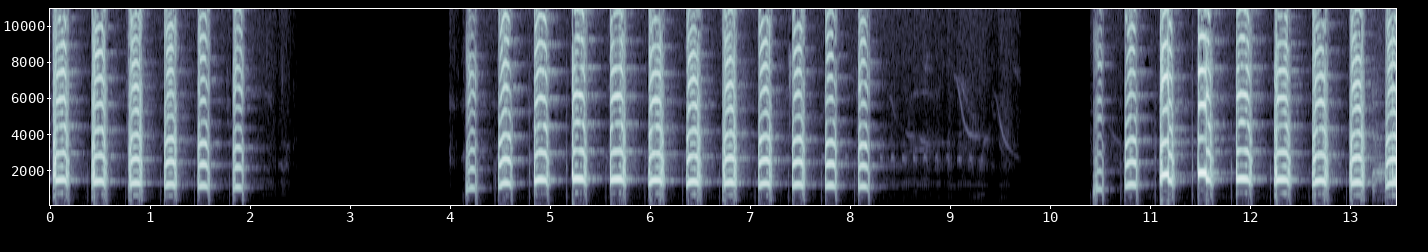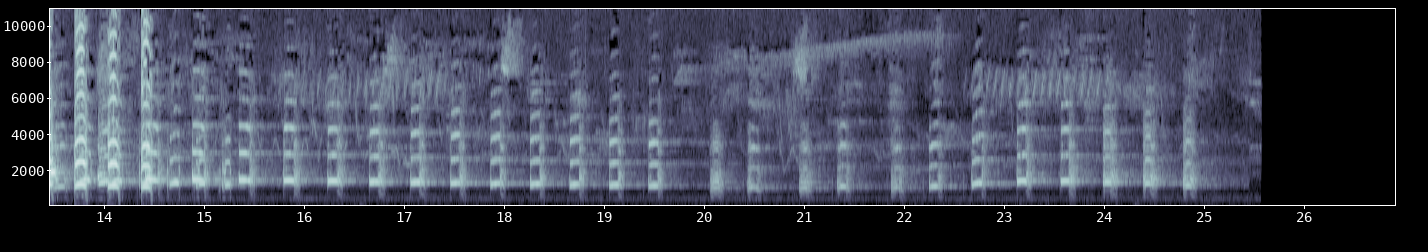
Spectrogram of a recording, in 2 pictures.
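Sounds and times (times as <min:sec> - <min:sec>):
birds calling in duet: 0:11.1 - 0:25.6.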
